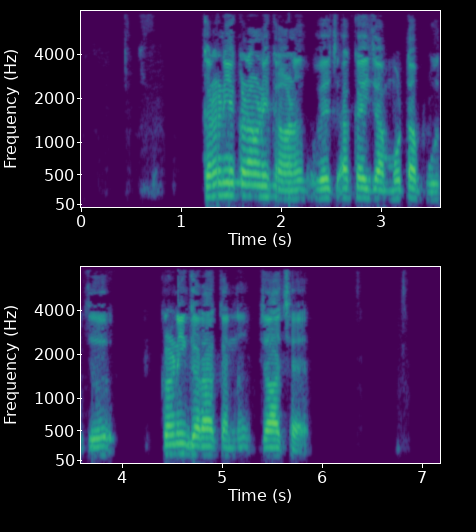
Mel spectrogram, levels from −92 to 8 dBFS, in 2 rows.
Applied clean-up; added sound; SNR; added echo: none; none; none; none.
